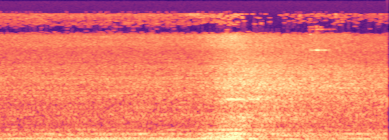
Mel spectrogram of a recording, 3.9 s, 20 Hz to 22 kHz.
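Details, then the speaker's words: 2018 Ford F-150 5.0L V8 (titled 2019), bi-fuel CNG/gasoline, in for a cylinder 6 misfire. Running on gasoline with CNG disconnected during injector diagnosis: low, even idle rumble with no skips, no misfires, running smooth: normal idle. "okay you can see we don't have really any misfires running pretty smooth looks good"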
